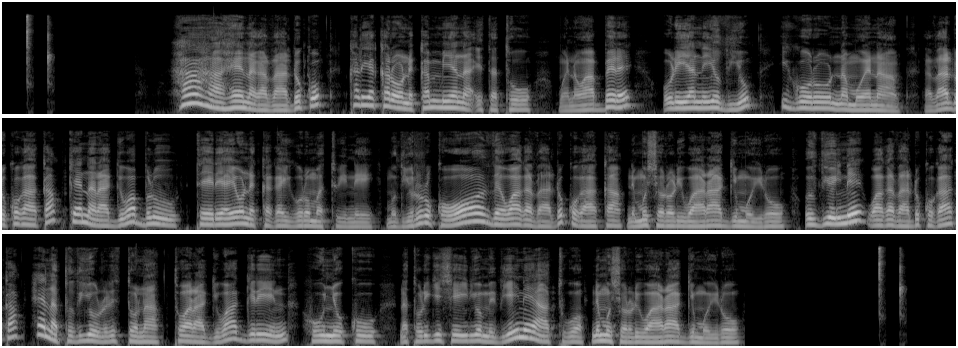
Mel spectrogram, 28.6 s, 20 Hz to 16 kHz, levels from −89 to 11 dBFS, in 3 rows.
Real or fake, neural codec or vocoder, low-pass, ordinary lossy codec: real; none; 10.8 kHz; AAC, 96 kbps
